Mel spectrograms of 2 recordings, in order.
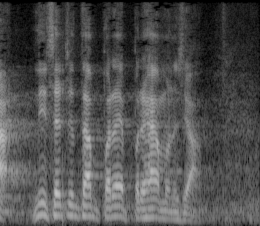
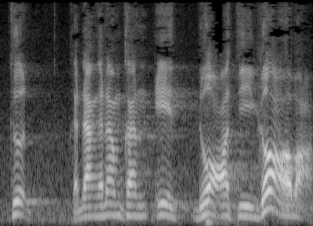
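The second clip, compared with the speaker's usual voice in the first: usual speaking voice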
